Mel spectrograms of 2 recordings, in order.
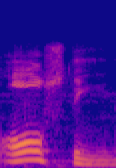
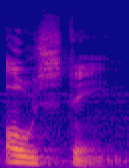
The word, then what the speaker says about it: Osteen: 7 yeah well Joel Olsteen is 128 that's definitive proof now Alex yes yeah it's Joel Osteen whatever but no stop pronouncing things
